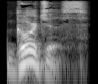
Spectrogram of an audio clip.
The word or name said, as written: gorgeous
